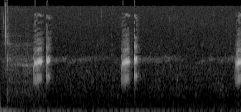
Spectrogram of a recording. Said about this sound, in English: this is the completely wrong frog for the soundtrack, because this is the Pacific tree frog.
